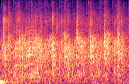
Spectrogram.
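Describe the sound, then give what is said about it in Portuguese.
A church audience claps steadily and continuously for Jesus, a dense wash of applause at moderate volume, with faint voices blended in underneath. “Aplauda mais forte o Senhor Jesus.”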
